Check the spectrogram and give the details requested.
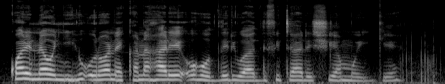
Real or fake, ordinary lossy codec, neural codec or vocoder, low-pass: fake; none; vocoder, 44.1 kHz, 128 mel bands every 256 samples, BigVGAN v2; none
